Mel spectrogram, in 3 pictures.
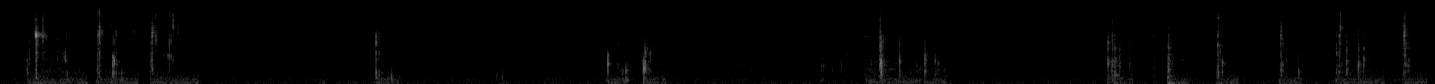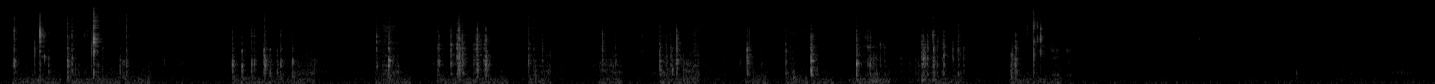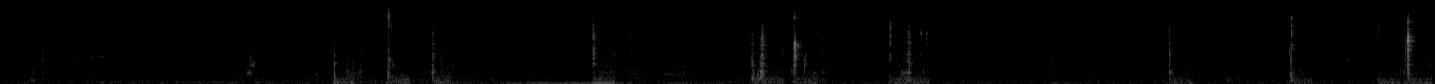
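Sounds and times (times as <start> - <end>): chewing crunchy food: 0.1 - 2.0, 12.1 - 17.2, 36.2 - 38.0.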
